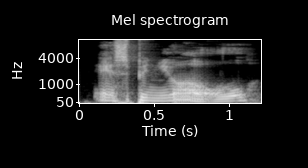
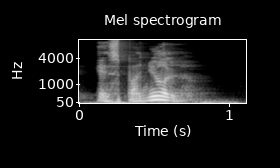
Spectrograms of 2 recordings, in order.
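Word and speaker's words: español: tongue when you say the letter L is not a thick L. It's a is a soft L. So it becomes L. Not L but L. Espanol.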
